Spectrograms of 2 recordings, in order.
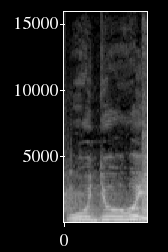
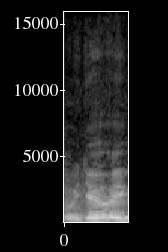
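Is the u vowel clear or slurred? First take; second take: clear; slurred. First: The u vowel is clearly rounded by moving lips. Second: The u vowel is slurred with barely moving lips. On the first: The speaker calls it right. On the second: The speaker calls it wrong.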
